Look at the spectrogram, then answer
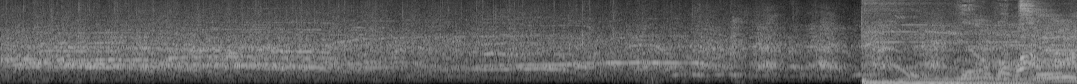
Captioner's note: crowd cheering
